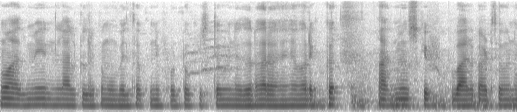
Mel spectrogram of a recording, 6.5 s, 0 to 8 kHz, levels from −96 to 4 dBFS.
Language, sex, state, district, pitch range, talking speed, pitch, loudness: Hindi, male, Goa, North and South Goa, 115-120 Hz, 215 wpm, 115 Hz, -34 LUFS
